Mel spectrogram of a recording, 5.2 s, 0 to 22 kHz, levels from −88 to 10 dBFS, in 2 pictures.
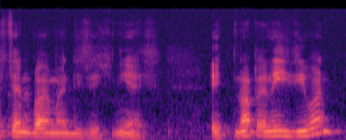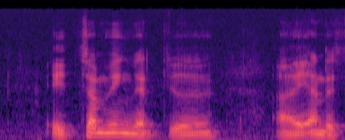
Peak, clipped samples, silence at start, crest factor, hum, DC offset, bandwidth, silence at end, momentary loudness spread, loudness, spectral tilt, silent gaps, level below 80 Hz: -4 dBFS; under 0.1%; 0 s; 20 dB; none; under 0.1%; 17 kHz; 0 s; 13 LU; -24 LUFS; -5.5 dB/octave; none; -50 dBFS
